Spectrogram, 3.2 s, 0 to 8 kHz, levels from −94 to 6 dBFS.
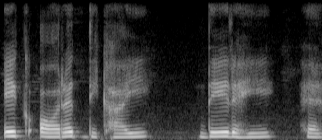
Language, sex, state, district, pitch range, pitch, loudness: Hindi, female, Himachal Pradesh, Shimla, 210-235 Hz, 220 Hz, -18 LUFS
